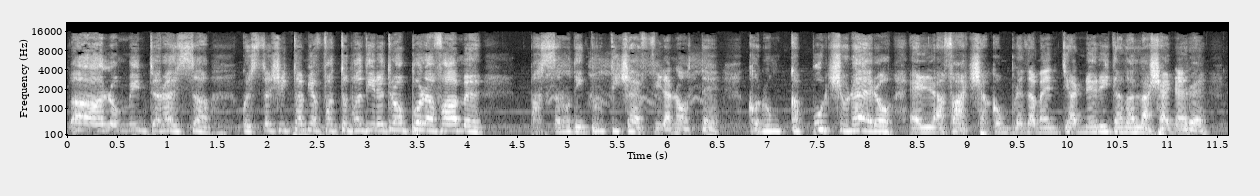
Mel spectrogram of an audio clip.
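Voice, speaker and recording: A man's voice: high voice, fairly even intonation, moderate pace, vocal fry, fairly bright tone, faint music behind, pitched above the performer's own voice. A man voicing a hungry, bitter beggar in a tabletop game, pleading and agitated. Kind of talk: tabletop game role-play.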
